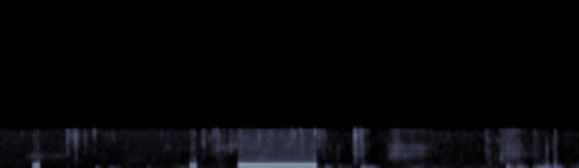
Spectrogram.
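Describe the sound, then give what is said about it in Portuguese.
A single steady telephone tone lasting about a second sounds while a call is being dialed, clear and mid-pitched, with a few faint clicks and small noises before and after it. “Fazer ligação, né?”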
